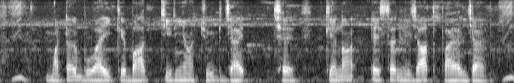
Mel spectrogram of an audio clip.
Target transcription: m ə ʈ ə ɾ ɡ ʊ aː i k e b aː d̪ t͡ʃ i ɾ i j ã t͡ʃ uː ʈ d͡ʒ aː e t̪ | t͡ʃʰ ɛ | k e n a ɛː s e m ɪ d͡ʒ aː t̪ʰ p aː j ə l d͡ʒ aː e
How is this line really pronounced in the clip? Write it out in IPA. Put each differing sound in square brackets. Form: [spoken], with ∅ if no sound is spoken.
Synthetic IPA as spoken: m ə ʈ ə ɾ [b] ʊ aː i k e b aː d̪ t͡ʃ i ɾ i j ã t͡ʃ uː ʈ d͡ʒ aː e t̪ | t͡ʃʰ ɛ | k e n a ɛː s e [n] ɪ d͡ʒ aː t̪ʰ p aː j ə l d͡ʒ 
